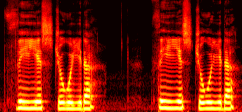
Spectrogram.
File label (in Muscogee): "re escoyetv", muscogee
